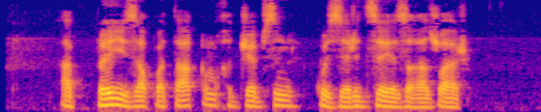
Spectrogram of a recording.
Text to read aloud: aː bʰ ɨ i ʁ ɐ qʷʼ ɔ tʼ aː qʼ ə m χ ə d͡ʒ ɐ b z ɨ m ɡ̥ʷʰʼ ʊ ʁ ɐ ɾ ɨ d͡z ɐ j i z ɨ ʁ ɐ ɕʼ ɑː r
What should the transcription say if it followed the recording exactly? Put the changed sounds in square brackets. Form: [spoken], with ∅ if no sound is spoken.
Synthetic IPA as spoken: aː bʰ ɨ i [z] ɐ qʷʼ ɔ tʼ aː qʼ ə m χ ə d͡ʒ ɐ b z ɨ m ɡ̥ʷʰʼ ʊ [z] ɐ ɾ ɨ d͡z ɐ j [ɛ] z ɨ ʁ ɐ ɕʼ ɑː r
